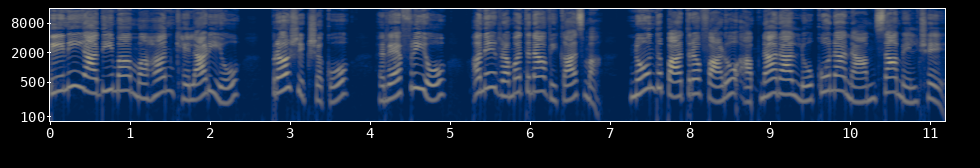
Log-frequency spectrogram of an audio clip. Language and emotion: Gujarati, neutral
